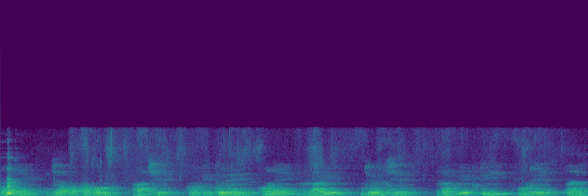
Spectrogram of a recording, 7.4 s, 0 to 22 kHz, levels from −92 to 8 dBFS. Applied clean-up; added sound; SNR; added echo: none; Hands; 5 dB; reverberation time 1.0 s.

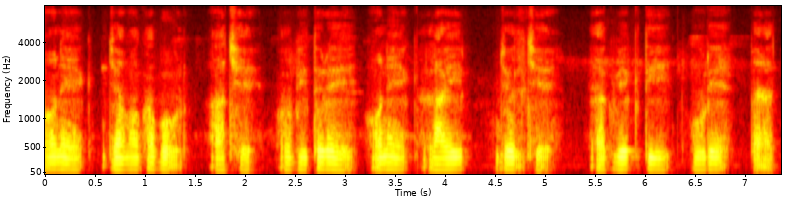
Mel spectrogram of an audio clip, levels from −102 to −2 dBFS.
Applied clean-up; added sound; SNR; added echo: none; none; none; none.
